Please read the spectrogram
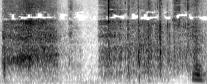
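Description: A person's breath, a noisy draw of air lasting about half a second, followed by a few faint clicks.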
